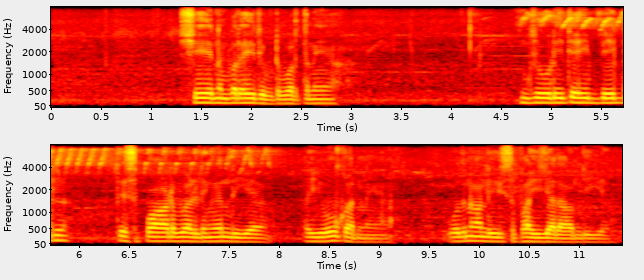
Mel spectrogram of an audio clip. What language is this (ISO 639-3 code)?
pan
